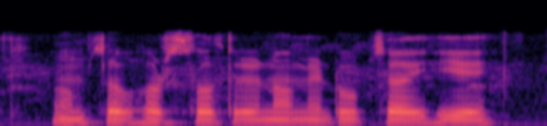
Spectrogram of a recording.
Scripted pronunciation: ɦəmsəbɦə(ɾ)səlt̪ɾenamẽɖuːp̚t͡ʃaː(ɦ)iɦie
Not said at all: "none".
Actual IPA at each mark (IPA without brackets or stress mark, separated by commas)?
ɾ, ɦ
